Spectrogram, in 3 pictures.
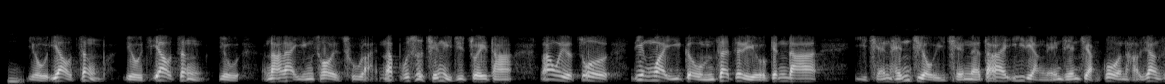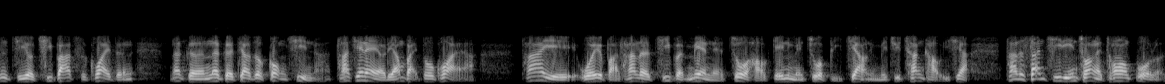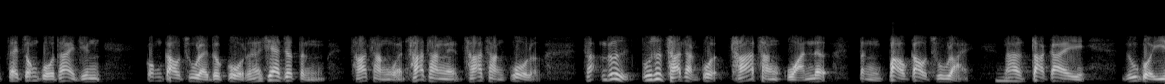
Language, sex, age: Chinese, male, 50-69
